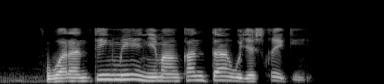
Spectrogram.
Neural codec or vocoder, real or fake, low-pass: vocoder, 22.05 kHz, 80 mel bands, Vocos; fake; 5.4 kHz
